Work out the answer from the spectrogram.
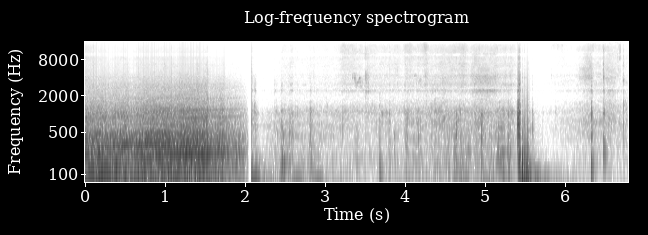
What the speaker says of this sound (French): un moteur 2 litres diesel de 184 chevaux qui a pour principal défaut son bruit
